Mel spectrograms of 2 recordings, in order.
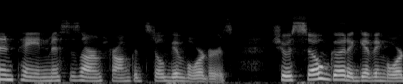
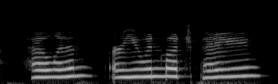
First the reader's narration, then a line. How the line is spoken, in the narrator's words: One of the neighbor women called out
